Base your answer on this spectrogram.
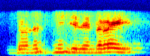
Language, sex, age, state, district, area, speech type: Marathi, male, 18-30, Maharashtra, Buldhana, urban, conversation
